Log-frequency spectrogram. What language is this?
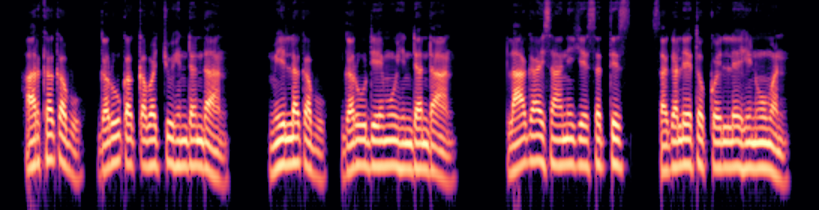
Oromo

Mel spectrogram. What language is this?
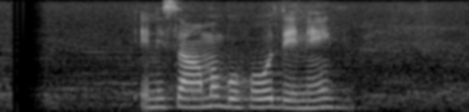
Sinhala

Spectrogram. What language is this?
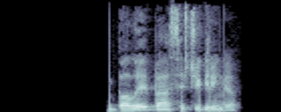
Central Kurdish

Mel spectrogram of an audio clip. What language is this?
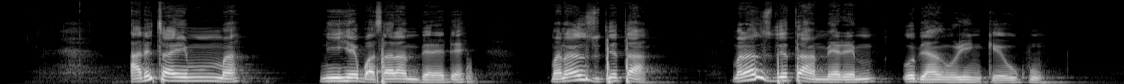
Igbo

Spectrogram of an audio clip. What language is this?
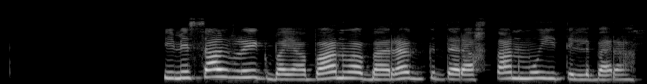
Pashto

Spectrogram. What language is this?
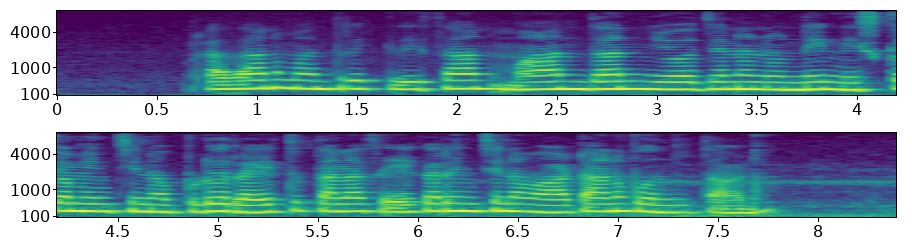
Telugu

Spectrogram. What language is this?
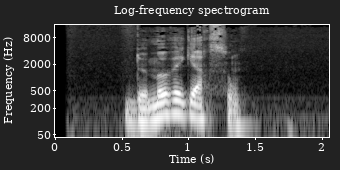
French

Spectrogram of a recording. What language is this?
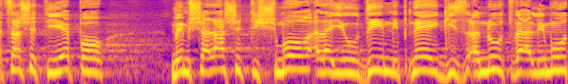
Hebrew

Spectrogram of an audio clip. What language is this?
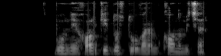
Uzbek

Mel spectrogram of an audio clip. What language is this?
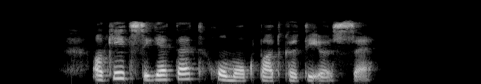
Hungarian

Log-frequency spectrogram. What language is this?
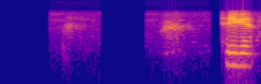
Dogri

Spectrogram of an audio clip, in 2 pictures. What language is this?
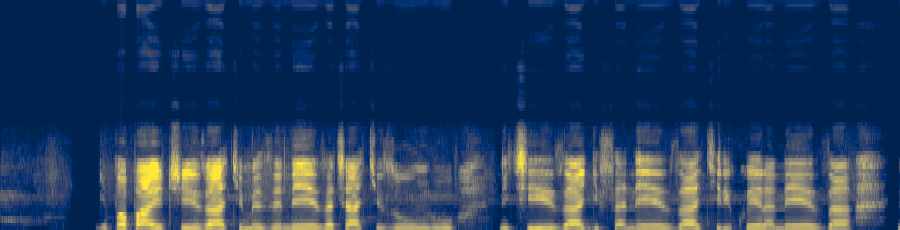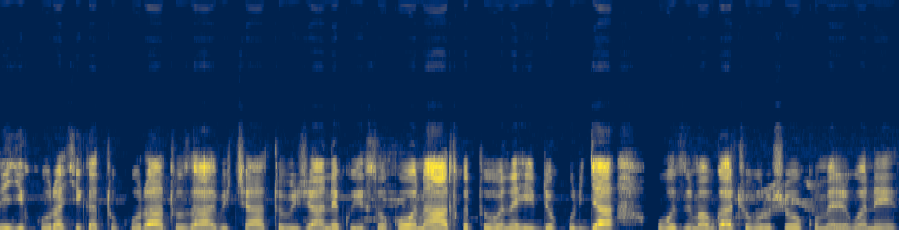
Kinyarwanda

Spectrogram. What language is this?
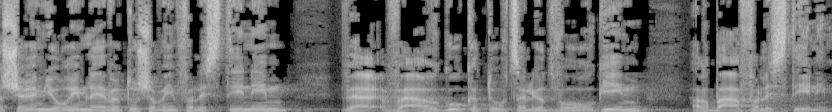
Hebrew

